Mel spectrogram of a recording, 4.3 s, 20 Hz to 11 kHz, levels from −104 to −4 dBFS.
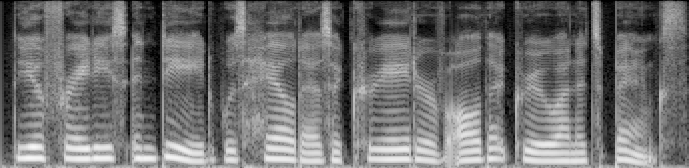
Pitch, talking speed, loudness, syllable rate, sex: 185 Hz, 210 wpm, -16 LUFS, 4.9 syllables/s, female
